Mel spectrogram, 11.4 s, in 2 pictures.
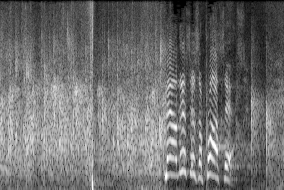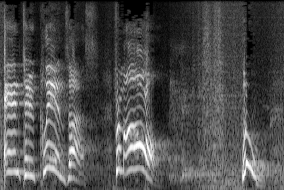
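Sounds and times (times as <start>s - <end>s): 
applause: 0.0s - 5.8s
speech: 3.3s - 4.8s, 5.8s - 8.9s, 10.5s - 11.0s.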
